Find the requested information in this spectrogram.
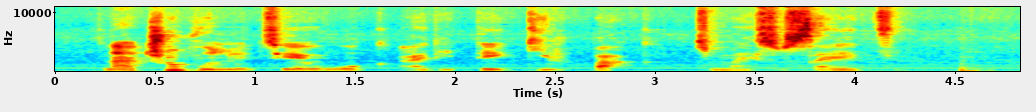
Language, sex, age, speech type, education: Nigerian Pidgin, female, 15-29, spontaneous, tertiary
